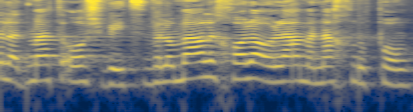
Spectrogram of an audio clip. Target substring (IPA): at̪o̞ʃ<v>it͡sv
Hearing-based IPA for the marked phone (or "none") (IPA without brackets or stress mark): v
